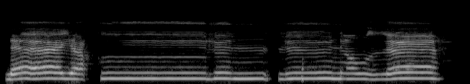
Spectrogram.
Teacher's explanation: 2-count nasalization for the Noon Shadda, which is today's rule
